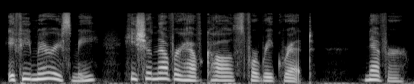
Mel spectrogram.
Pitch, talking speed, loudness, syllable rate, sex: 200 Hz, 160 wpm, -18 LUFS, 5.0 syllables/s, female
